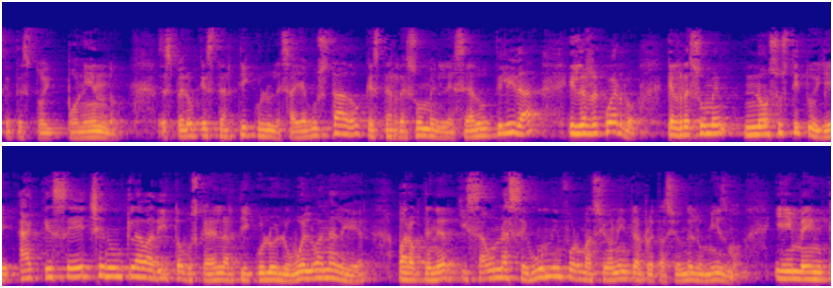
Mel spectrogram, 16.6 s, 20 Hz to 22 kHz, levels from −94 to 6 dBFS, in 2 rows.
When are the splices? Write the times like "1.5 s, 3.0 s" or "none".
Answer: 1.6 s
